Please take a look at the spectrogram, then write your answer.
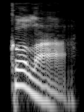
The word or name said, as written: kulla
